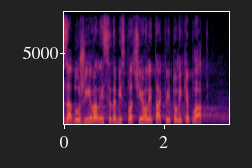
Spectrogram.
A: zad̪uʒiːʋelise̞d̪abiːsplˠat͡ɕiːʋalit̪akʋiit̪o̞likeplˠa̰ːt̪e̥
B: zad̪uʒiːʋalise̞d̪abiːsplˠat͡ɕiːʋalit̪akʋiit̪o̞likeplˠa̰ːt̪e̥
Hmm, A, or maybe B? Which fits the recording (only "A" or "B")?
B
